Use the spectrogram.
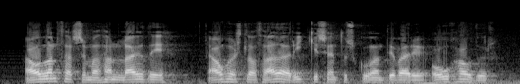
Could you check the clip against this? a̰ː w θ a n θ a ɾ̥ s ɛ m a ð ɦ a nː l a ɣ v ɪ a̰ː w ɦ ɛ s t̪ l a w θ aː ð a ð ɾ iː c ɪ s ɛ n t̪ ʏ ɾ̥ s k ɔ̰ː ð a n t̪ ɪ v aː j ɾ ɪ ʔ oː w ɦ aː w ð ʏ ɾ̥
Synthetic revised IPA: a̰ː w ð a n θ a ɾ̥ s ɛ m a ð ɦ a nː l a ɣ ð ɪ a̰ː w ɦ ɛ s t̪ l a w θ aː ð a ð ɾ iː c ɪ s ɛ n t̪ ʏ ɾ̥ s k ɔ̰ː ð a n t̪ ɪ v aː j ɾ ɪ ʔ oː w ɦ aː w ð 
